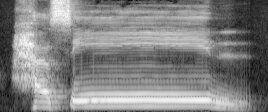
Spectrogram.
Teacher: ഹ ഇൻ്റെ മഖ്റജ് തൊണ്ടയുടെ മധ്യഭാഗമാണ്. നേരത്തെ ഐനിൻ്റെ മഖ്റജ് പറഞ്ഞ അതേ സ്ഥലം.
